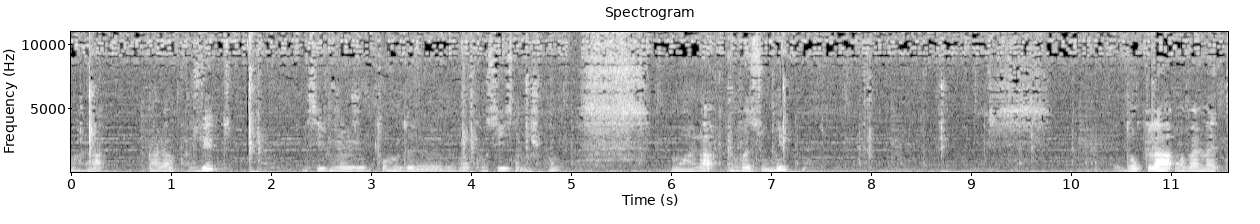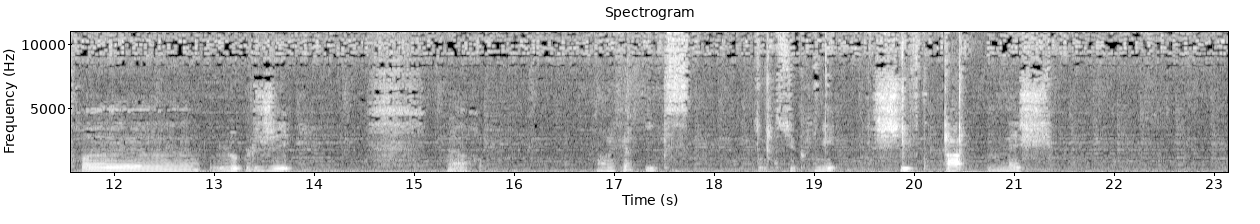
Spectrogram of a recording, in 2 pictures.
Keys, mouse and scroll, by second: 8.5-12.3 middle drag, 18.5 x.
